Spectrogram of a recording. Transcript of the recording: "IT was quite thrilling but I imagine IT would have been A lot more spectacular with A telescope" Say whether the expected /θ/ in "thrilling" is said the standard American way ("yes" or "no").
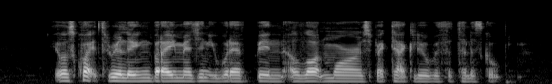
yes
